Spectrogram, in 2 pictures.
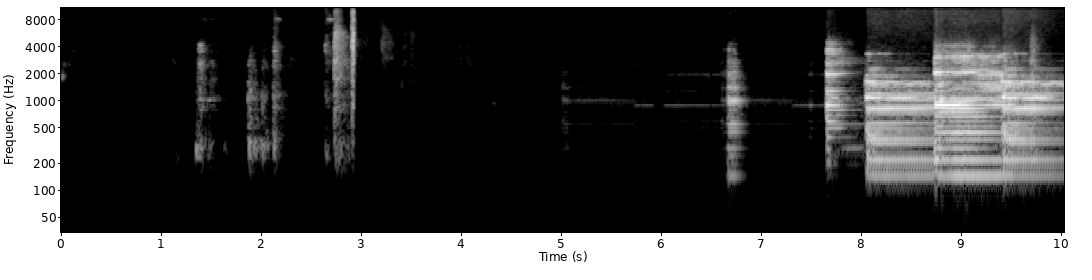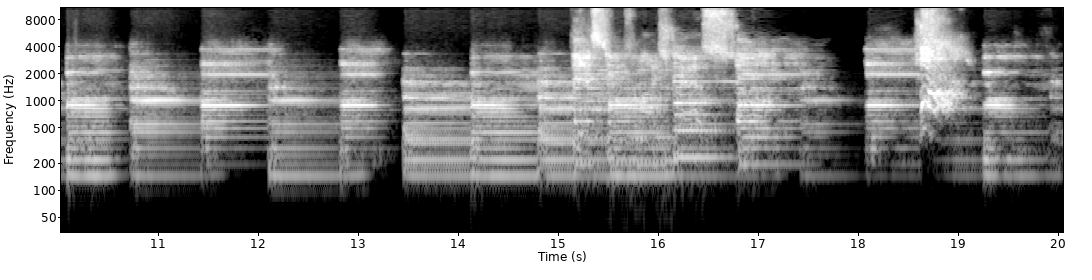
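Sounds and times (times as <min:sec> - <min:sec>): piano playing repeated chords: 0:05.6 - 0:20.0.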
